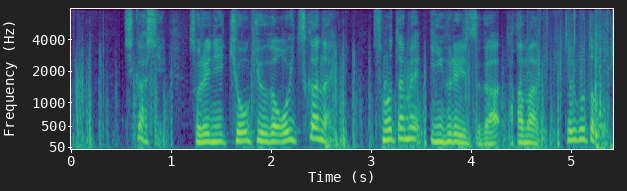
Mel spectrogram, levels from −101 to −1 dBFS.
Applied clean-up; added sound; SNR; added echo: neural mask model RNNoise.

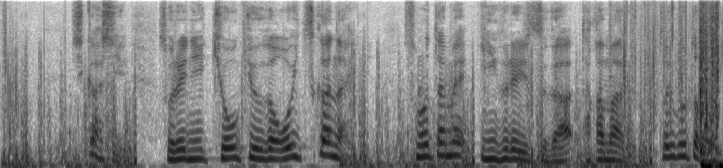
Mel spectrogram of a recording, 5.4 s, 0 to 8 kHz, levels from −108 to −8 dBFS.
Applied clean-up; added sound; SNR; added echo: none; Crackle + Wind; 2 dB; none.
